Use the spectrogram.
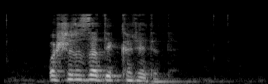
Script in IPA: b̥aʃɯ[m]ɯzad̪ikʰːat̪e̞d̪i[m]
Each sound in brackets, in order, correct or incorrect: incorrect: n, incorrect: n

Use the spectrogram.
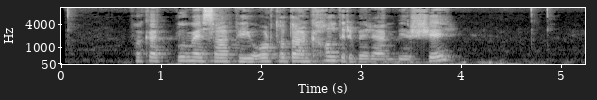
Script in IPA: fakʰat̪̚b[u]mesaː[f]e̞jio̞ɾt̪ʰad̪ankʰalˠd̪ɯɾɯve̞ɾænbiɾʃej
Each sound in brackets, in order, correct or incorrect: correct, correct

